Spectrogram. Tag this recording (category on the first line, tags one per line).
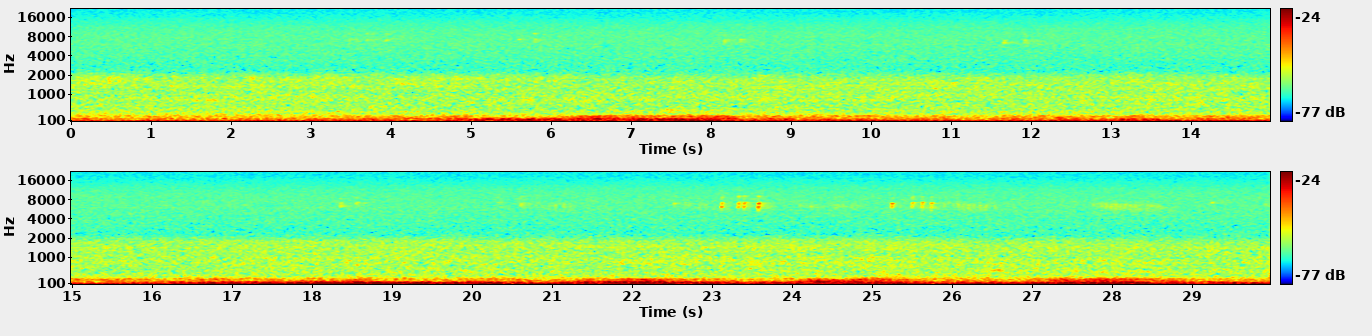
Soundscapes > Nature
alice-holt-forest
phenological-recording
